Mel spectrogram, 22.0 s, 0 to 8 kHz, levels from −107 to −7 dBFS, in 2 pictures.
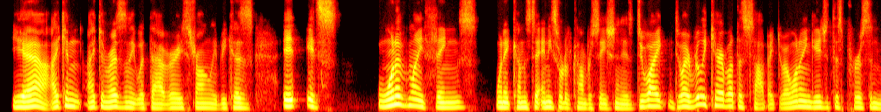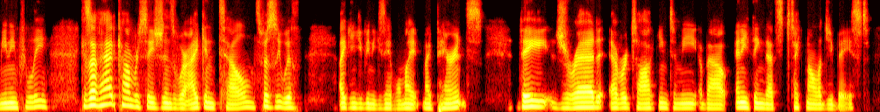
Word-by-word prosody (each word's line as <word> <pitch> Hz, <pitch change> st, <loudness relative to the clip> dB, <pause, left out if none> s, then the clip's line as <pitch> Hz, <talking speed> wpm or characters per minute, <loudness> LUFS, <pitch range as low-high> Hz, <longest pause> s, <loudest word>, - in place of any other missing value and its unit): Yeah, 145 Hz, -2 st, +6 dB
I 140 Hz, -, +2 dB
can 160 Hz, -2 st, 0 dB
I 140 Hz, +1 st, -1 dB
can 145 Hz, +1 st, -3 dB
resonate 135 Hz, -4 st, +1 dB
with 120 Hz, -1 st, -5 dB
that 115 Hz, -3 st, -1 dB
very 125 Hz, +1 st, -1 dB
strongly 125 Hz, -1 st, -3 dB
because 120 Hz, +1 st, -2 dB, 0.4 s
it 165 Hz, 0 st, +6 dB
it's 155 Hz, -7 st, +2 dB, 0.5 s
One 165 Hz, +6 st, +7 dB
of 195 Hz, -4 st, +4 dB
my 175 Hz, -4 st, +2 dB
things 135 Hz, +1 st, -2 dB, 0.2 s
when 135 Hz, -1 st, +2 dB
it 130 Hz, -, +2 dB
comes 135 Hz, -3 st, 0 dB
to -, -, -1 dB
any 135 Hz, +1 st, +2 dB
sort 130 Hz, 0 st, -4 dB
of 115 Hz, -, -10 dB
conversation 115 Hz, -1 st, -4 dB
is, 110 Hz, -1 st, -4 dB
do 150 Hz, +9 st, -1 dB
I 165 Hz, -1 st, +4 dB
do 140 Hz, +1 st, -4 dB
I 160 Hz, -, +4 dB
really 205 Hz, +9 st, +3 dB
care 180 Hz, -1 st, +1 dB
about 165 Hz, -1 st, 0 dB
this 145 Hz, -3 st, -4 dB
topic? 115 Hz, -1 st, -7 dB
Do 120 Hz, -, -8 dB
I -, -, -1 dB
wanna 145 Hz, +4 st, +1 dB
engage 140 Hz, -2 st, 0 dB
with 125 Hz, -, -12 dB
this 140 Hz, -3 st, -6 dB
person 130 Hz, -2 st, -4 dB
meaningfully? 135 Hz, +4 st, 0 dB, 0.4 s
'Cause 165 Hz, -, -1 dB
I've 190 Hz, -2 st, +8 dB
had 215 Hz, +2 st, +3 dB
conversations 135 Hz, -, 0 dB
where 115 Hz, -2 st, -1 dB
I 120 Hz, +3 st, +2 dB
can 130 Hz, -2 st, 0 dB
tell, 120 Hz, +3 st, -2 dB
especially 145 Hz, +1 st, -2 dB
with 130 Hz, -2 st, -1 dB, 0.5 s
I 130 Hz, -, +2 dB
can 125 Hz, +1 st, -4 dB
give 120 Hz, 0 st, -8 dB
you 120 Hz, -, -1 dB
an -, -, -2 dB
example, 105 Hz, 0 st, -6 dB
my 115 Hz, -1 st, -1 dB
my 115 Hz, -1 st, -2 dB
parents, 120 Hz, +5 st, -2 dB, 0.4 s
they 150 Hz, +1 st, +6 dB
dread 135 Hz, +3 st, +3 dB
ever 125 Hz, +1 st, 0 dB
talking 120 Hz, 0 st, -2 dB
to 120 Hz, -, -7 dB
me 120 Hz, -1 st, -2 dB
about 110 Hz, -2 st, -3 dB
anything 130 Hz, -2 st, +2 dB
that's 110 Hz, -1 st, -3 dB
technology-based, 110 Hz, -5 st, -5 dB
130 Hz, 195 wpm, -24 LUFS, 120-145 Hz, 0.5 s, I've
